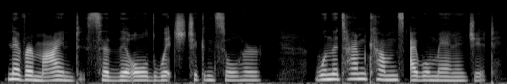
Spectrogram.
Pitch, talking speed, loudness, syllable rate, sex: 200 Hz, 200 wpm, -19 LUFS, 5.4 syllables/s, female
